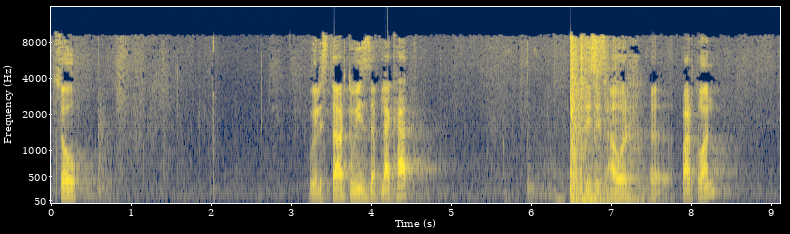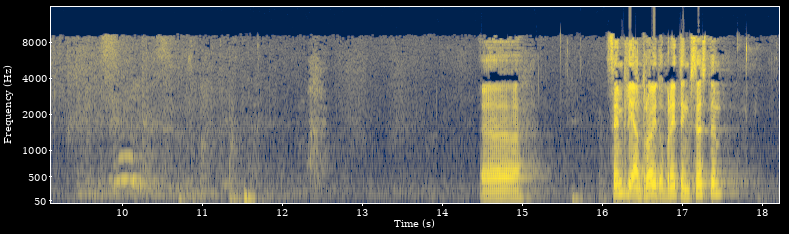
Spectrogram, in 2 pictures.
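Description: A man speaks into a microphone in bursts, heard through a loudspeaker in a large hall.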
